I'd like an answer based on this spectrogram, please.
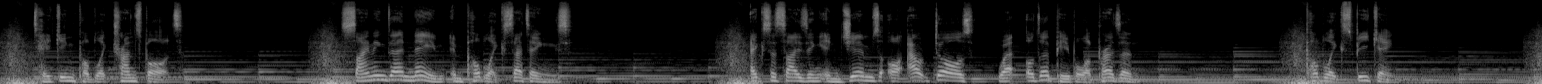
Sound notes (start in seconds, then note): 0.0 screen swishes; 3.1 screen swishes; 7.2 screen swishes; 12.8 screen swishes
